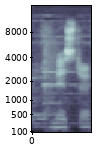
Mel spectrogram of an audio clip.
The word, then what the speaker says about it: Meister: Say it's in German. Meister. How do you say it in German? – Mister. – But it's spelled Meister. M-Y-S-T-E-R.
